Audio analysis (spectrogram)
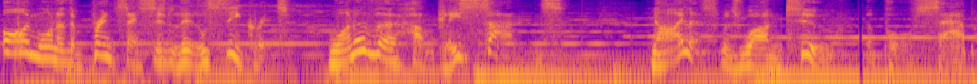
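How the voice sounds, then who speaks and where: A man playing a sly, self-serving creature prince in a video game, a chummy, smooth-talking schemer. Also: high voice, wildly swooping pitch, measured pace, exaggerated voice. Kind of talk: cartoon video game acting. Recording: music behind.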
